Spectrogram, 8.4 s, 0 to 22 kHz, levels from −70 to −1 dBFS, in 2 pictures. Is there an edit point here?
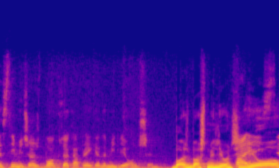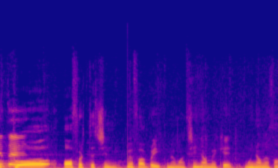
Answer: yes; 3 cuts; at 2.4 s, 5.0 s, 6.1 s

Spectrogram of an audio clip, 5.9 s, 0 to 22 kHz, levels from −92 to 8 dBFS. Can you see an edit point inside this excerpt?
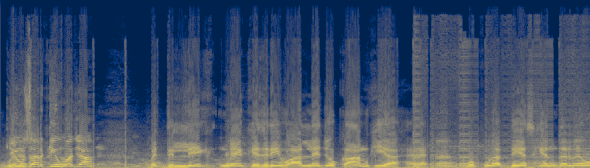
no; 0 cuts

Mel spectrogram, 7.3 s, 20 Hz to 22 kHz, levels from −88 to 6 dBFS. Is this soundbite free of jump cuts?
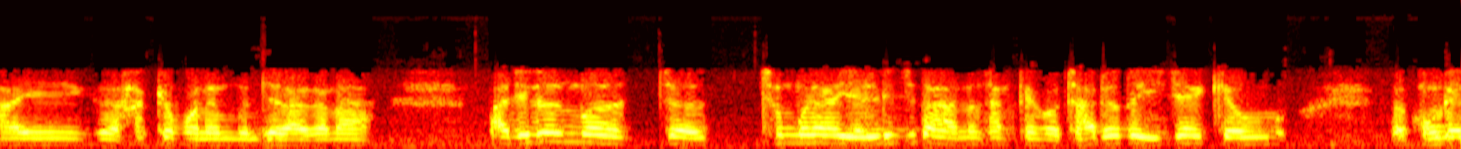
no; 1 cut; at 4.5 s

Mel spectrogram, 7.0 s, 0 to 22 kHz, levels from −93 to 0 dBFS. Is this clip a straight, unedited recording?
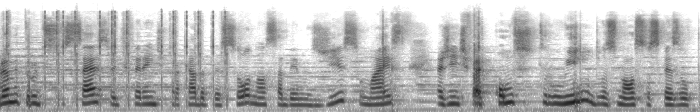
yes; 0 cuts

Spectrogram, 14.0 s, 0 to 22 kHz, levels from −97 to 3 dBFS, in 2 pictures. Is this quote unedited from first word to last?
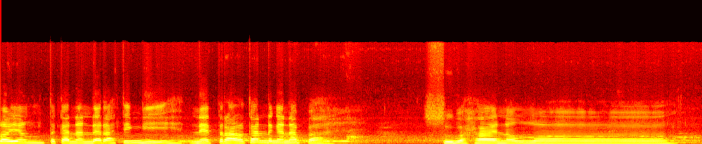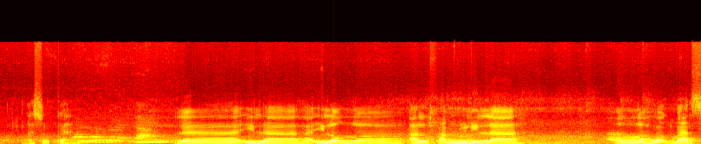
yes; 0 cuts

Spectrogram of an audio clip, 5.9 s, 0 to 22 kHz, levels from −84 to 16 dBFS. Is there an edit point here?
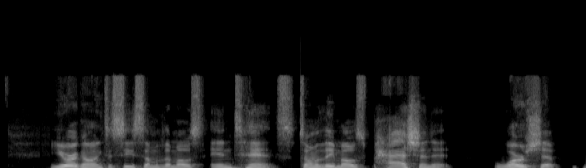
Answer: yes; 1 cut; at 2.8 s

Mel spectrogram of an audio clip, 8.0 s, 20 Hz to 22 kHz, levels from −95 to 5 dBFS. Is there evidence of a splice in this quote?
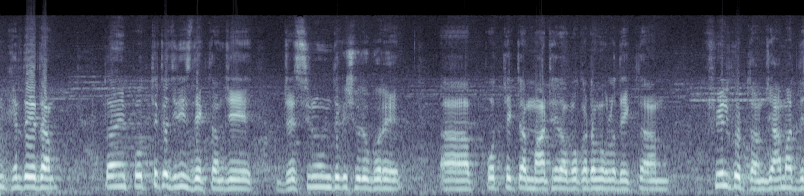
no; 0 cuts

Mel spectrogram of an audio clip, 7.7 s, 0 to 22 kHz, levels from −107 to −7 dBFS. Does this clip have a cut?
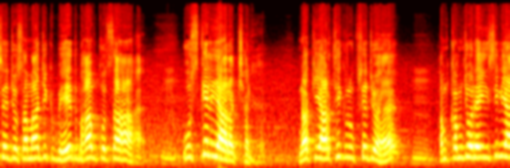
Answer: no; 0 cuts

